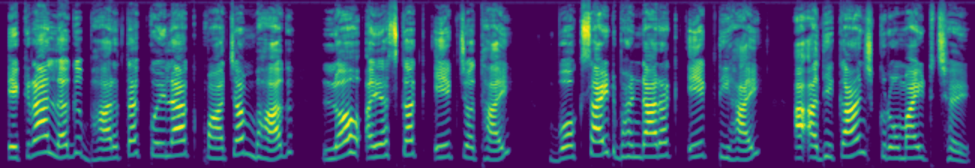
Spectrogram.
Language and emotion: Maithili, neutral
